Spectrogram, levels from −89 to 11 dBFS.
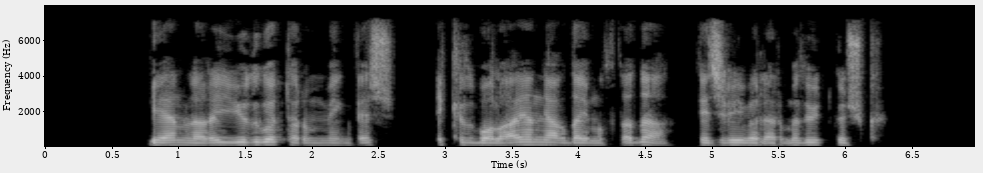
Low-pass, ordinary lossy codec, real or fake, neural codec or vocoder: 7.2 kHz; MP3, 64 kbps; real; none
